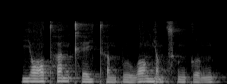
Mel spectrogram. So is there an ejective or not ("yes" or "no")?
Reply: no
